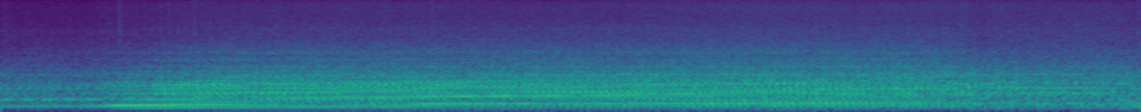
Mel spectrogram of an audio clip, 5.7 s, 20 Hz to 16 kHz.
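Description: From inside the cabin of a 1967 Mustang Fastback mild restomod, the V8 engine revs up and holds a steady, droning roar that pulls strongly for several seconds.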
